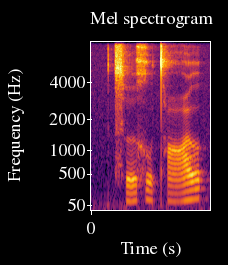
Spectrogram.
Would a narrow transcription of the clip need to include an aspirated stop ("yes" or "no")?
yes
